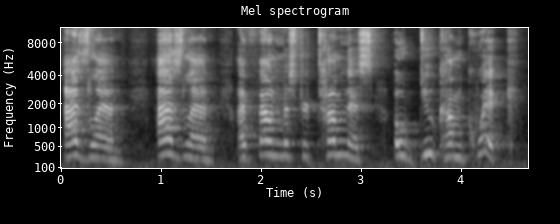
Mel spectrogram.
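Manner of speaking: high, loud eager shouting; excited shout. A narrator's reading. Lucy rushing upstairs calling Aslan, high and excited. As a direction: call Aslan in delight. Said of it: "shouting out".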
